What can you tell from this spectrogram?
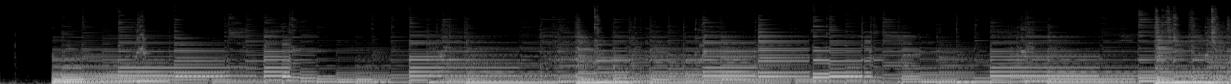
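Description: After a half-second of quiet, a new single kicks in abruptly and plays loud and steady: a full band with a driving rhythmic beat and rich, layered melodic instruments.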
